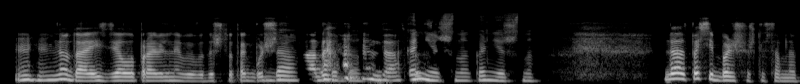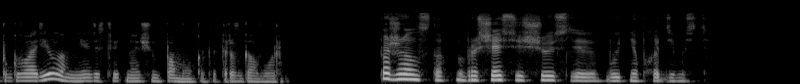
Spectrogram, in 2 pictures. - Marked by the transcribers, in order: laugh; tapping
- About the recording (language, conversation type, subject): Russian, advice, Как справиться с утратой интереса к любимым хобби и к жизни после выгорания?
